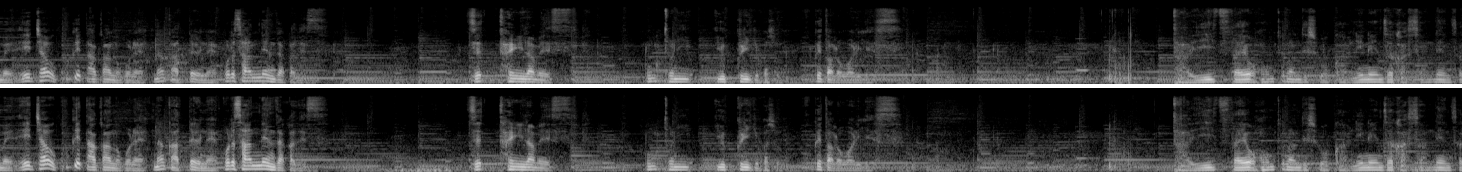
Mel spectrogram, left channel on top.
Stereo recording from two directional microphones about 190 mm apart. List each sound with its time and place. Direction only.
0.0 s speech: 25° right (ahead or behind)
4.7 s speech: 15° right (ahead or behind)
6.6 s speech: centre (ahead or behind)
7.2 s speech: 15° right (ahead or behind)
11.7 s speech: 5° right (ahead or behind); by 14.5 s 20° right (ahead or behind)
